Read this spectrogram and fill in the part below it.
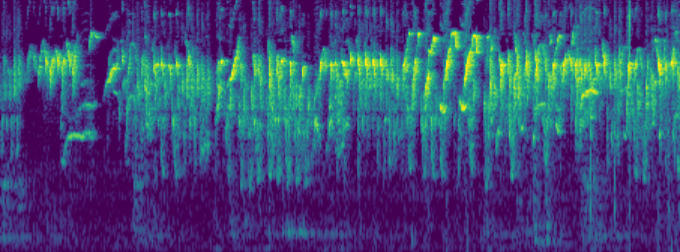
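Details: Several pet canaries singing together indoors at home: a dense, continuous chorus of rapid trills, chirps and warbled runs overlapping for the whole stretch.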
